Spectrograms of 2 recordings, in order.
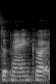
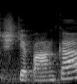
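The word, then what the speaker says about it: Štěpánka: Stepanka is actually the Czech version of my name, Stephanie. It's not really pronounced Stepanka, it's pronounced Stepanka.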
